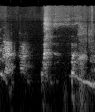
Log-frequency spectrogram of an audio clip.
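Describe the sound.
A dog vocalizes in short noisy bursts and then a wavering, whine-like tone near the end, mixed with speech.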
